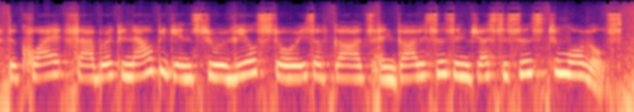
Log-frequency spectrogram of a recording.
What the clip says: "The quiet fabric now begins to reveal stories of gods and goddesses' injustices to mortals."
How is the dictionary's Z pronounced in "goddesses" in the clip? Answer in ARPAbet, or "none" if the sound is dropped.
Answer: Z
